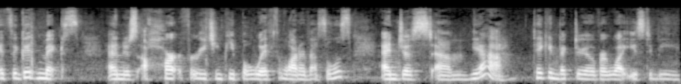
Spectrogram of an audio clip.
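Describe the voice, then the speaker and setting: Her pitch fairly low, a woman talks at a fairly quick pace with fairly even intonation. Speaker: missionary. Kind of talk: video update to supporters. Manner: fast; hesitant, many fillers.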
